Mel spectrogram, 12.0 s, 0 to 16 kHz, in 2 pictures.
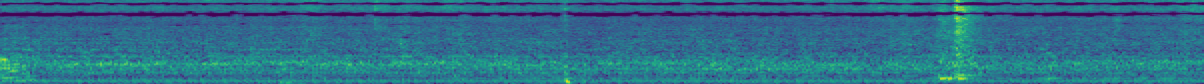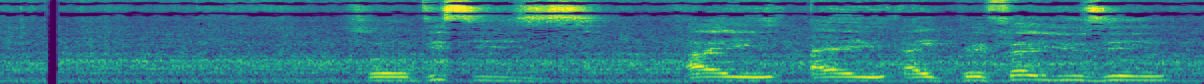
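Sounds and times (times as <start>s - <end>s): motor humming: 0.0s - 10.7s.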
